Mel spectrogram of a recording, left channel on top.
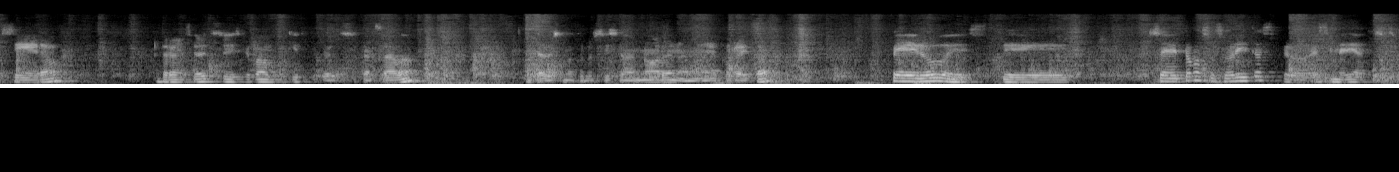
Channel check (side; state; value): right; silent; 61 dB below the other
